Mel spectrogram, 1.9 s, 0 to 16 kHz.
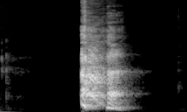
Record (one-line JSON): {"cough_length": "1.9 s", "cough_amplitude": 30106, "cough_signal_mean_std_ratio": 0.36, "survey_phase": "beta (2021-08-13 to 2022-03-07)", "age": "45-64", "gender": "Male", "wearing_mask": "No", "symptom_none": true, "smoker_status": "Never smoked", "respiratory_condition_asthma": false, "respiratory_condition_other": false, "recruitment_source": "REACT", "submission_delay": "1 day", "covid_test_result": "Negative", "covid_test_method": "RT-qPCR"}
